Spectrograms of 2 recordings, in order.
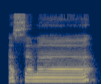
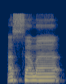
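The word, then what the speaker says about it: السماء: Jadi dibaca ee assama menghilangkan hamzah ya. Jadi hamzahnya dibaca dihilangkan.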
